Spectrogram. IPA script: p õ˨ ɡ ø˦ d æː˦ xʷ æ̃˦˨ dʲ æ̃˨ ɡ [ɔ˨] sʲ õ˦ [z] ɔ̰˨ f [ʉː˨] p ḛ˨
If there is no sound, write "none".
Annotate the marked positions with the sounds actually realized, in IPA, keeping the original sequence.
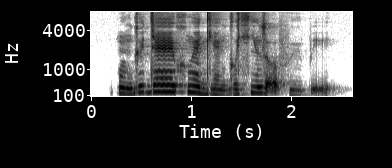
o˨, z, ʉː˨

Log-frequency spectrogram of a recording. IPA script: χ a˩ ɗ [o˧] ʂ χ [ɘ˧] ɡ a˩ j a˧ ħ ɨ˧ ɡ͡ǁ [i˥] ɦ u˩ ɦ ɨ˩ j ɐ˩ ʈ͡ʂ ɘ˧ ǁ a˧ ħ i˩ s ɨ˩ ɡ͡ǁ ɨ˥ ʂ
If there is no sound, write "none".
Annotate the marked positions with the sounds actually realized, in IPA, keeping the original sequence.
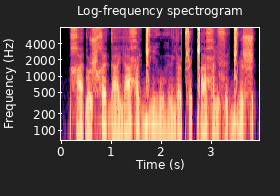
o˩, ɘ˥, i˥

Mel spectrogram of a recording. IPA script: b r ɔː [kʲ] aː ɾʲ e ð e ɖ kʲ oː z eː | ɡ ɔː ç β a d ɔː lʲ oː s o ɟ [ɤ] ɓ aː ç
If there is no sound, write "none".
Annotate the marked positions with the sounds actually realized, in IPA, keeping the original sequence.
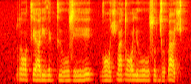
kʲ, ɤ

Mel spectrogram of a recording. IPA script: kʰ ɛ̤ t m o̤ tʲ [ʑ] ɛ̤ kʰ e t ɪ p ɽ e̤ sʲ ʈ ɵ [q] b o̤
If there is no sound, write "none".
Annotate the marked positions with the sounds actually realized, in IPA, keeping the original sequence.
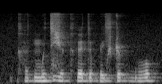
ʑ, p

